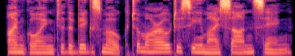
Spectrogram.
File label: frase big smoke, Reino Unido; girias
